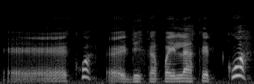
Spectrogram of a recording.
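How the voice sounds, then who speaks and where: Sly stammering village buddy, male actor: hugely animated, bright voice, close dry sound, Ilocano accent, comedy drama. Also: mid-range voice, unhurried, vocal fry, dry recording, exaggerated voice. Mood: sly, hesitant. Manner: stammering, evasive, full of hems and haws. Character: hesitant, sly village buddy angling for a favour.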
